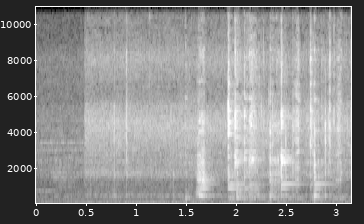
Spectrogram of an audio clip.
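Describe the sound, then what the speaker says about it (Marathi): Onion fries in a pan for a mutton curry, a quiet steady sizzle that grows busier as a utensil stirs and scrapes the pan several times up close. "आता कांदा तळलाय"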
